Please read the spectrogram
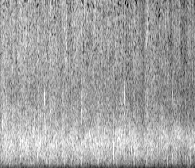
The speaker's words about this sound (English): and I think they deserve a round of applause for all they do.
